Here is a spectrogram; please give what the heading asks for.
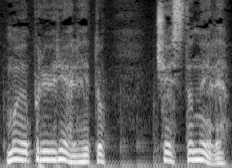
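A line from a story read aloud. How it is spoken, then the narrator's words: Trembling voice. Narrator (Russian): наконец заговорила Алекса подрагивающим голосом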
